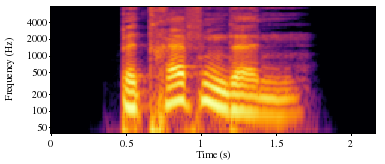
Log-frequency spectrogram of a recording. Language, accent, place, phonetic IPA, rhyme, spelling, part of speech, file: German, Germany, Berlin, [bəˈtʁɛfn̩dən], -ɛfn̩dən, betreffenden, adjective, De-betreffenden.ogg
- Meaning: inflection of betreffend: 1. strong genitive masculine/neuter singular 2. weak/mixed genitive/dative all-gender singular 3. strong/weak/mixed accusative masculine singular 4. strong dative plural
